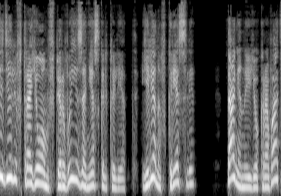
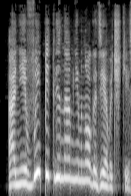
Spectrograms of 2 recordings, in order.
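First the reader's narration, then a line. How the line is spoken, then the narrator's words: Cheerful, then breaking off. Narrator (Russian): спросил он бодро, но тут же и осекся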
